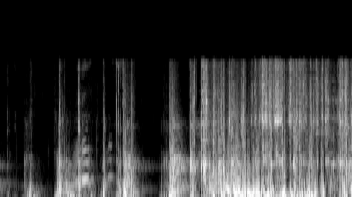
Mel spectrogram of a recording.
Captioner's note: corgi whining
